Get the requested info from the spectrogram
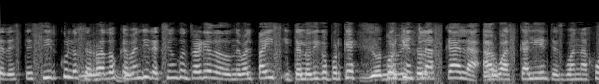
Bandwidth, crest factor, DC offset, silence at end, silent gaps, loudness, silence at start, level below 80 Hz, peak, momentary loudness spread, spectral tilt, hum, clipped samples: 7.6 kHz; 12 dB; under 0.1%; 0 s; none; -16 LUFS; 0 s; -50 dBFS; -4 dBFS; 5 LU; -3.5 dB/octave; none; under 0.1%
